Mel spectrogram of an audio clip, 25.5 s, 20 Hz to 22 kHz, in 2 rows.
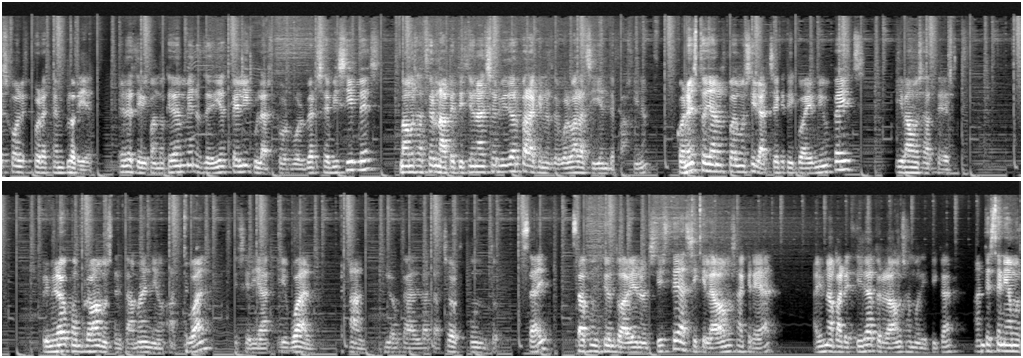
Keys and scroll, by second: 9.5 Tab, 18.2 Return, 23.9 ctrl+b.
